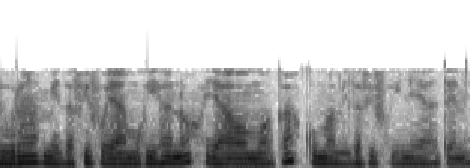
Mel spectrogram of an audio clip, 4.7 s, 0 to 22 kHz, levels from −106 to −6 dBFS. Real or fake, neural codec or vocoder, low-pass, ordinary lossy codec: real; none; 19.8 kHz; AAC, 16 kbps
